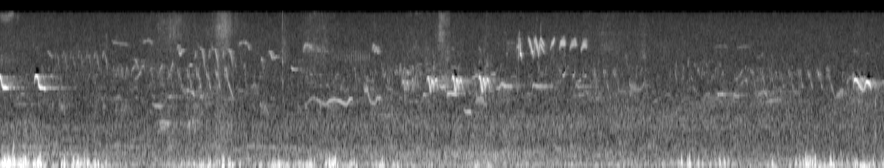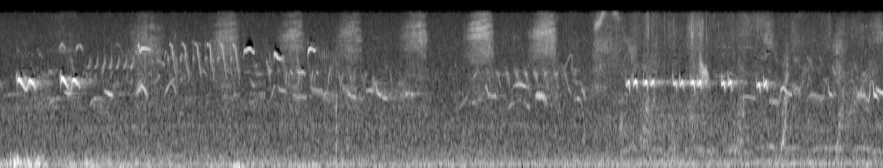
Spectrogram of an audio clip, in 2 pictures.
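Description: Birds chirping and trilling in short scattered calls over a faint steady outdoor hiss, with occasional low rumbles, loudest near the start.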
